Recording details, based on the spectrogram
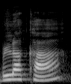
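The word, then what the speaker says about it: Melaka: 것입니다 4 말라카 는요 말레이어로 이제 멜라카 말라카 뭐 다양하게 부릅니다 그리고 또 뭐 현지 사람들의 말을 들으면 뭐 몰락 말락 뭐 이런식으로 발음을 하기도 하고요 근데 이제 우리는 그냥 한국어 발음에 적절하게 가장 이제 비슷하게 말라카 이렇게 그냥 씁니다 뭐 때에 따라서는 몰라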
